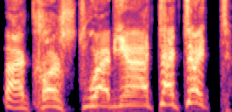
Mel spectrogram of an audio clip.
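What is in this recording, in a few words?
taunts, French; Sniper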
